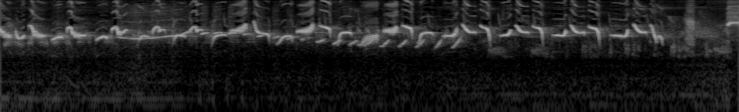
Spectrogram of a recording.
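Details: Chinese hwamei kept in a cage in Vietnam, praised for a long song and a true forest voice. Gives a fast, continuous run of varied, slurred whistles that rise and fall without pause.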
